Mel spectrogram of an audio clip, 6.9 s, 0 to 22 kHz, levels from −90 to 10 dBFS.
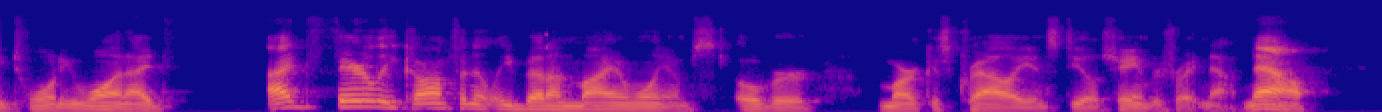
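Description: Speech clip with a corrupt frame decoded at 2.73 s, just after "I'd fairly confidently bet": a chirp, squeak or burst of noise, around -35 dBFS, spanning a few damaged frames. Misplaced spectral energy distinguishes it from a plain click or dropout gap.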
